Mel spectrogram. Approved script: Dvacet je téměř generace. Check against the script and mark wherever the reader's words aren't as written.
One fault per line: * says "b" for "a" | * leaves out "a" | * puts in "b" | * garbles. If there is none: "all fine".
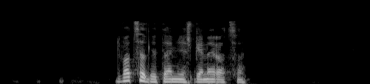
all fine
